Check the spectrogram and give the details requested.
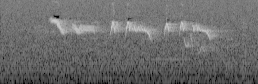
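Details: Narcissus flycatcher song near Matsunoyama Onsen hot spring, Japan: a short phrase of four or five bright whistled notes, some sliding downward, ending on a lower dipping note, over soft background hiss.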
